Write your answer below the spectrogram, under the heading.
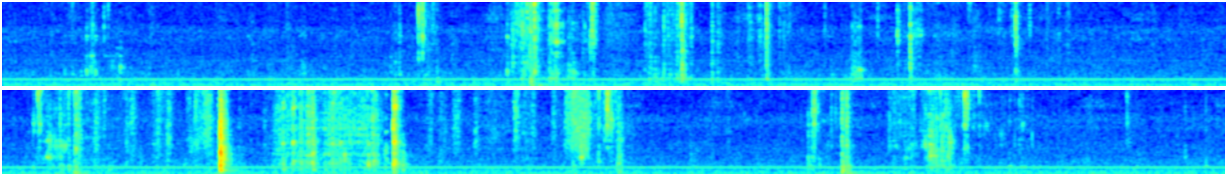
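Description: Metal tools clicking and scraping against a motor terminal block's metal terminals while wires are desoldered from it: scattered clicks and short jangling scrapes, the sharpest click about seven seconds in, over a faint steady hum.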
